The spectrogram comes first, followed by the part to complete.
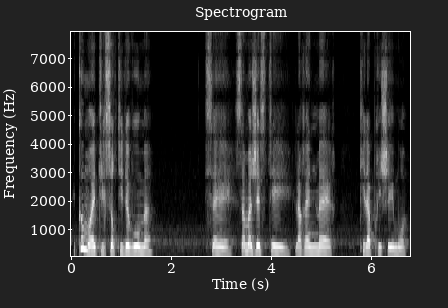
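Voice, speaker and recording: A woman reading a classic novel aloud as an audiobook, voicing every part in the same steady narrating voice. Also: mid-range voice, slow pace. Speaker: audiobook reader.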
